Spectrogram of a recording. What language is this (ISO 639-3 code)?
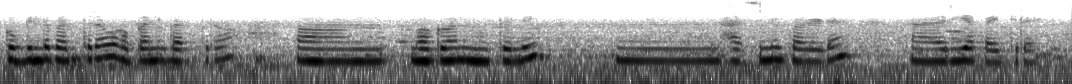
ori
